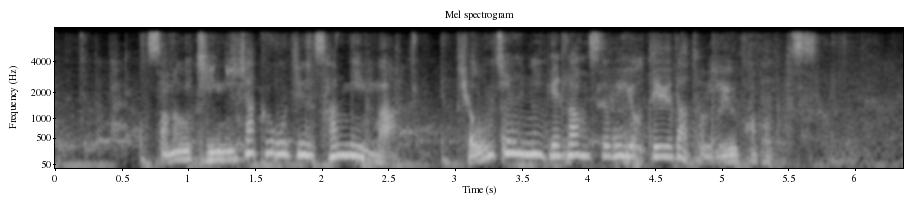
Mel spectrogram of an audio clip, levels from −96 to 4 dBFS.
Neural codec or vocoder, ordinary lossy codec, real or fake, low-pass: codec, 24 kHz, 1.5 kbps, HILCodec; none; fake; 7.2 kHz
